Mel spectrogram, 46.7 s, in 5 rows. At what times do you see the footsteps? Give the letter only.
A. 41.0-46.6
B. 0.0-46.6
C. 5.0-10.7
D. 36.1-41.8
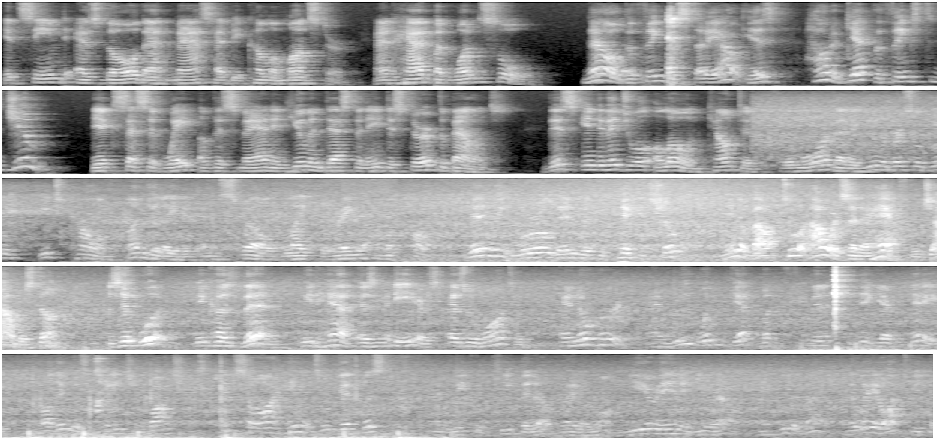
D.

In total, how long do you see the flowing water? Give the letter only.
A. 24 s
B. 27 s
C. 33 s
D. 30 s
D.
